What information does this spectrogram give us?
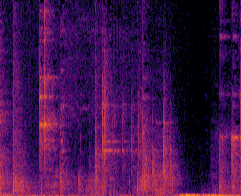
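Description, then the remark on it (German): A beer bottle being opened: a few bright clinks of glass and metal, then short sharp bursts like a cap coming off with a pop. “sollten wir langsam das Flascherl aufmachen”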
